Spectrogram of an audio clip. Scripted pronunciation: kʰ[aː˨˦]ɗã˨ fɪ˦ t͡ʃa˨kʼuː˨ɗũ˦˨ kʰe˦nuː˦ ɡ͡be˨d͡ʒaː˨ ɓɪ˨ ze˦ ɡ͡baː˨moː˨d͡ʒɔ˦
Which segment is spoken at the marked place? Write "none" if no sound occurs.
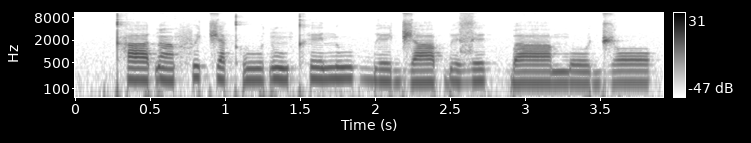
aː˨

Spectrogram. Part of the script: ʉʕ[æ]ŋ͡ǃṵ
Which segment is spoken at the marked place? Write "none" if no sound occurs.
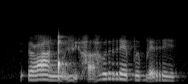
a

